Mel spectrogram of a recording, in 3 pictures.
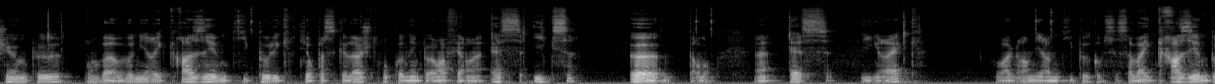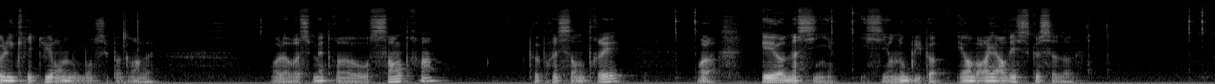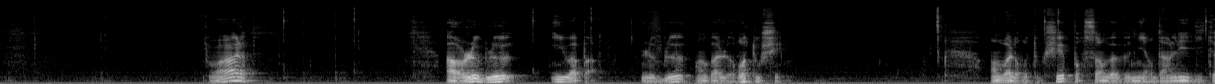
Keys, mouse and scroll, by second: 0.4 g, 2.3 click, 4.8 s, 5.1 x, 6.9 click, 7.8 s, 8.9 y, 10.3 click, 13.3 g, 18.9 click, 20.4 click, 22.7-23.4 scroll down 4, 24.0 click, 25.1 Tab, 25.8-26.3 scroll up 2, 27.0-28.0 shift+middle drag, 28.9 scroll up 1, 29.5-30.3 shift+middle drag, 34.7 click, 36.3 click.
